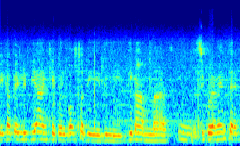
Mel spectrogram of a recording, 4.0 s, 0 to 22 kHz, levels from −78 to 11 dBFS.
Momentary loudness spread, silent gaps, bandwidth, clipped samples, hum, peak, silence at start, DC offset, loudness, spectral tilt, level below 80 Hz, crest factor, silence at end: 6 LU; none; 11 kHz; under 0.1%; none; -2 dBFS; 0 s; under 0.1%; -16 LUFS; -5 dB/octave; -60 dBFS; 14 dB; 0 s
